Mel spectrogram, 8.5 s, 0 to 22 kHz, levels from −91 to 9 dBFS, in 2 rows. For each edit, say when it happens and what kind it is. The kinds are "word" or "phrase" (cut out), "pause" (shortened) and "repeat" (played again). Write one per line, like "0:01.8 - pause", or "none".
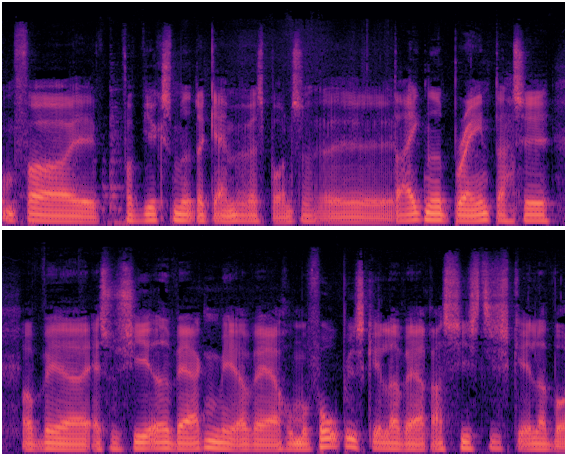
0:02.9 - word
0:03.8 - word
0:04.3 - word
